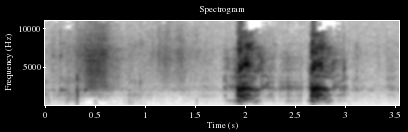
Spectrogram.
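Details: Two loud, separate dog barks about three-quarters of a second apart, each short and harsh, with a faint click and low background murmur before them.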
